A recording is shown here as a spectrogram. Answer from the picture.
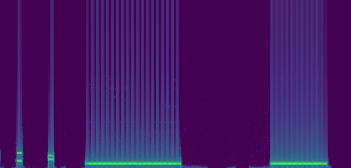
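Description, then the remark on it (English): On the radio show Brooke and Jeffrey in the Morning, a listener's number is dialed live: two quick keypad beeps, then a steady ringback tone that buzzes for about two seconds, pauses, and rings again, clear with no voices. “Dialing your phone number right now.”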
